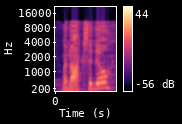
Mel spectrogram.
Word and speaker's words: Minoxidil: And I'm not sure how to pronounce this. Minoxidil, thank you.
